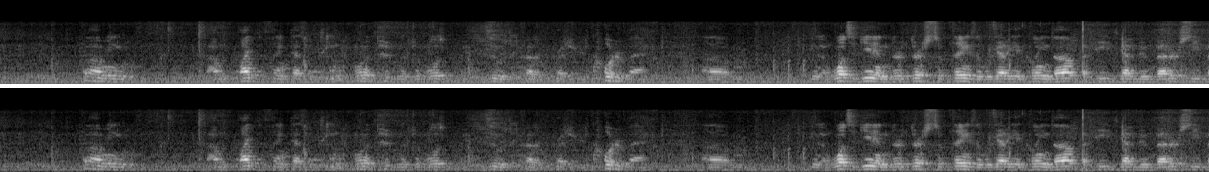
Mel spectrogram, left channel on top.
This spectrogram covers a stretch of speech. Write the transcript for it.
Well, I mean, I would like to think that's what teams want to do is they try to pressure your quarterback. Once again, there's some things that we got to get cleaned up, that he's got to do better, see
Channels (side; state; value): left; noise; hum, 17 dB below the sound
